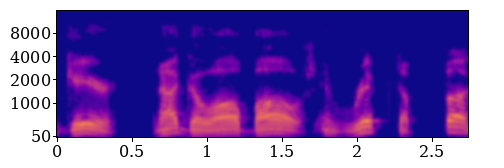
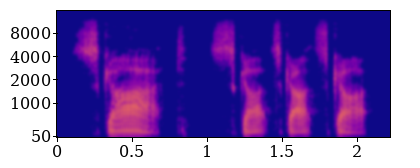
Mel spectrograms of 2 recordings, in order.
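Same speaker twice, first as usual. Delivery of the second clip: low, soft repeated name; imitating weary boss; 6 semitones lower, 5 dB quieter, much slower than usual. Boss about to correct her employee, low soft patronizing address. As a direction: drop lower and softer with each repeat. Boss gently breaks bad news.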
